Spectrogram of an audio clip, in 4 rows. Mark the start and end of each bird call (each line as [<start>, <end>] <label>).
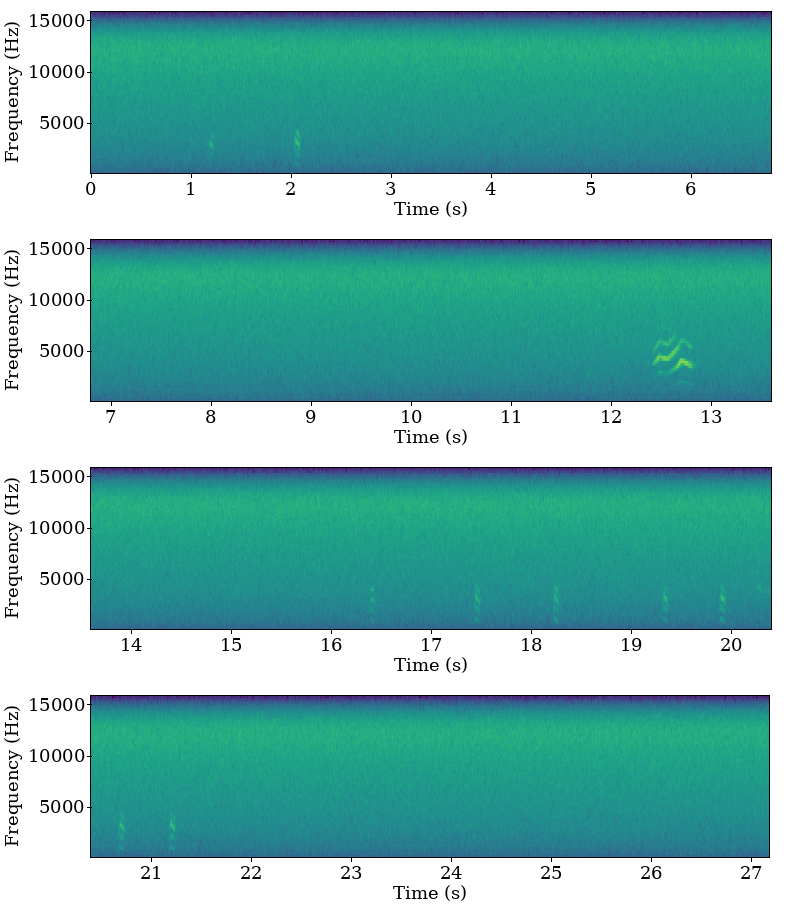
[1.11, 1.31] Erckel's Francolin (Pternistis erckelii)
[2.01, 2.11] Erckel's Francolin (Pternistis erckelii)
[12.41, 12.81] Hawaii Amakihi (Chlorodrepanis virens)
[16.31, 16.51] Erckel's Francolin (Pternistis erckelii)
[17.41, 17.51] Erckel's Francolin (Pternistis erckelii)
[18.21, 18.31] Erckel's Francolin (Pternistis erckelii)
[19.31, 19.41] Erckel's Francolin (Pternistis erckelii)
[19.91, 20.01] Erckel's Francolin (Pternistis erckelii)
[20.61, 20.71] Erckel's Francolin (Pternistis erckelii)
[21.11, 21.31] Erckel's Francolin (Pternistis erckelii)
